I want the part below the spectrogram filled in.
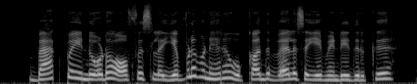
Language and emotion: Tamil, sad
